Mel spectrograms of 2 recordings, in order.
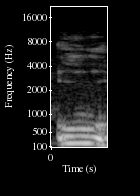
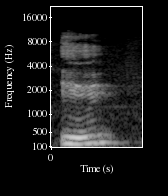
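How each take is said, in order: First: The vowel is said with a relaxed throat. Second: The vowel is said with a tight throat. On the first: The speaker calls it wrong. "it's not U or anything like that" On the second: The speaker calls it right. "a round mouth, O, but you tighten the throat"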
